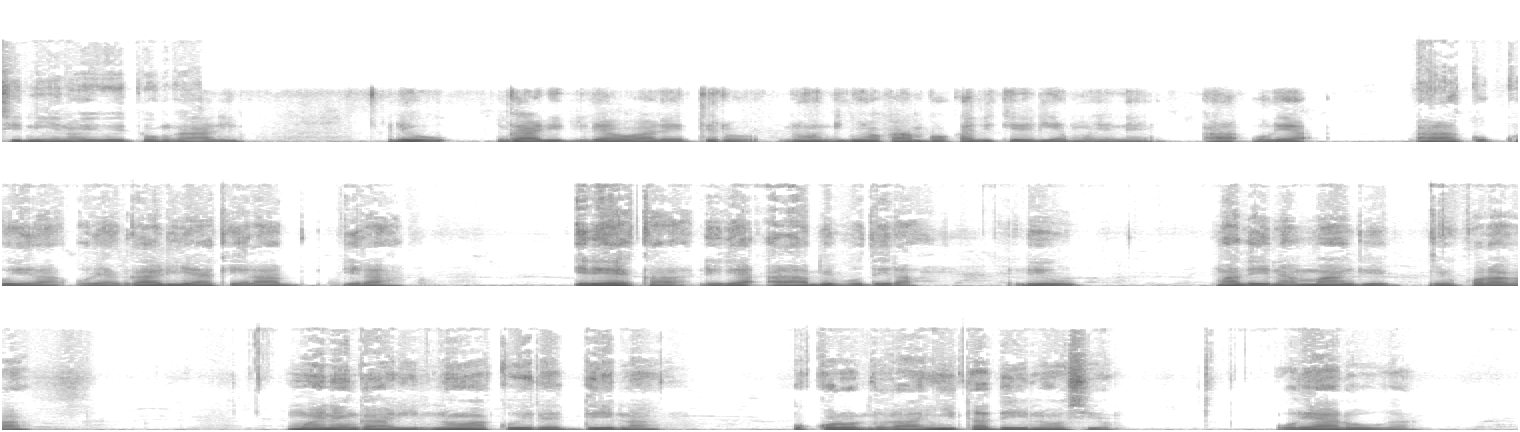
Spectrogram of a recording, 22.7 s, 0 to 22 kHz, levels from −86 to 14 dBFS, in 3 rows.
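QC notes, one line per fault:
1.02–8.85 s, call bitrate drop: the bandwidth estimate fell and the encoder got squeezed. The sound fits a fall from about 32 kbps to roughly 11 kbps, sitting at the bottom for about 4.7 s. With so few bits, Opus codes everything more coarsely, which gives the rough, watery texture. It also pulls the top end in from 20 kHz to 8 kHz, so the speech goes noticeably dull and muffled until the rate climbs back.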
